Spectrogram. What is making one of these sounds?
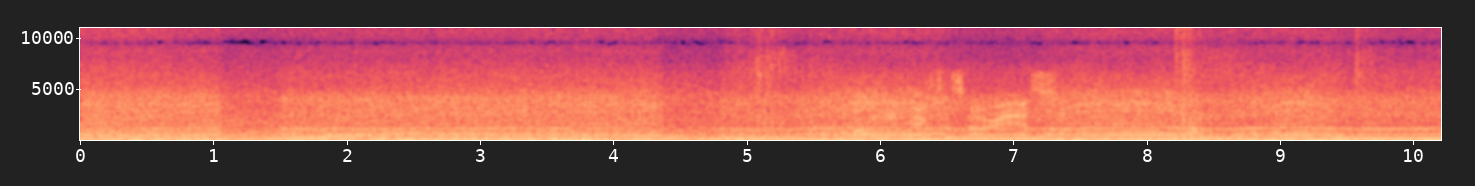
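Tyres skid and crunch on loose dirt.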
